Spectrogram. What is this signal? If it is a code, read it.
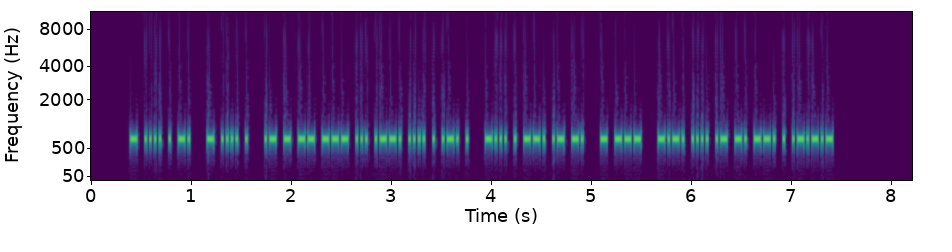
Morse code, heard as a keyed tone, about 50 wpm, 700 Hz. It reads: THEN THE ATMOSPHERE BEGAN TO CHANGE.
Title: Sentences from Top 1600 Words 50wpm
